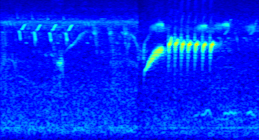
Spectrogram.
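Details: Yellow-eyed babbler calling: a rising slurred whistle running into a fast series of about seven clear, bright chip notes, with softer high twittering and steady background noise before it.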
